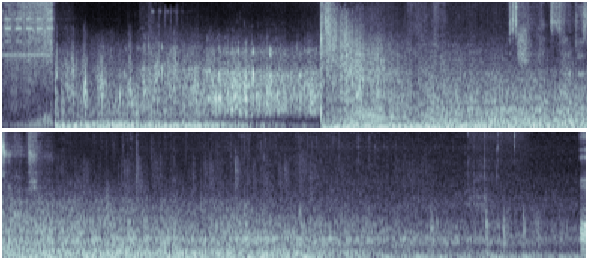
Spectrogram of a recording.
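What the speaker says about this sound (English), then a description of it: "So now, just got to wait for it to blow up." An asteroid detonation from mining in the game Elite: Dangerous bursts with a sharp, loud blast, then trails into a long rumbling roar with crackling debris that slowly fades.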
